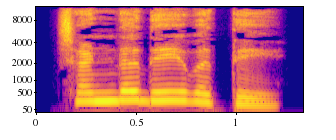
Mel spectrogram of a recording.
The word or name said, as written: ಚಂಡದೇವತೆ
